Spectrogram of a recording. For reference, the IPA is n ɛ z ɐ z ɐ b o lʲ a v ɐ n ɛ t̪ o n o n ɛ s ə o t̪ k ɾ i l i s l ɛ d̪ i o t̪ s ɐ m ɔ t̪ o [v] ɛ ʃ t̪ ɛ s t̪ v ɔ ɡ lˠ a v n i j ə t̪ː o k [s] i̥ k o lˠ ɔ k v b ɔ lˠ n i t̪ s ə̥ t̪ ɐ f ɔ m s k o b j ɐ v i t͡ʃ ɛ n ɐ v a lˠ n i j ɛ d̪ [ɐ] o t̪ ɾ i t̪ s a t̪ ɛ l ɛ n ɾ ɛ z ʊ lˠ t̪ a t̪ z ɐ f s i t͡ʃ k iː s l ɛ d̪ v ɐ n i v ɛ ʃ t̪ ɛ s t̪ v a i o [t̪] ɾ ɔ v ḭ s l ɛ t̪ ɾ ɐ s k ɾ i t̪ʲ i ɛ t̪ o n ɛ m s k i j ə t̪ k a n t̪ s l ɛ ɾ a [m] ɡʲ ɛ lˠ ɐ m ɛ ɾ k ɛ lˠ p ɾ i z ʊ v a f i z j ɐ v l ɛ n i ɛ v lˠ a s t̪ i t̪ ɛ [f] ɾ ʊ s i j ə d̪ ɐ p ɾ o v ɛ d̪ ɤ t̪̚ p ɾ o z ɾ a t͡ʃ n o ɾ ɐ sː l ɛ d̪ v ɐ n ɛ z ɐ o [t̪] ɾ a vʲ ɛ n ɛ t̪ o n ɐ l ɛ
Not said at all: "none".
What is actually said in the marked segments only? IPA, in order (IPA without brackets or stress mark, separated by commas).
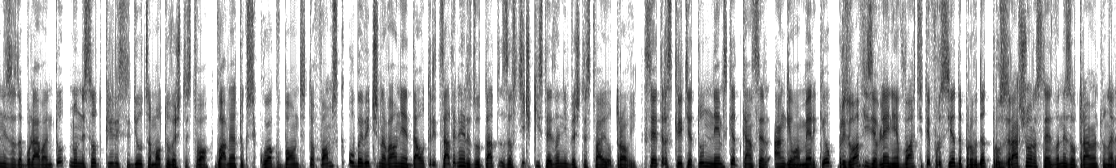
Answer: v, s, a, t̪, ŋ, f, t̪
